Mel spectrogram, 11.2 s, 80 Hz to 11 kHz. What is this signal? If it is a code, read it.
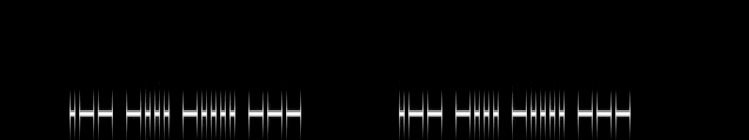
Morse code, heard as a keyed tone, about 17 wpm, 700 Hz. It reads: WB6O WB6O
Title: USA Call Signs - 4 Characters - Repeated 2x - 17wpm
